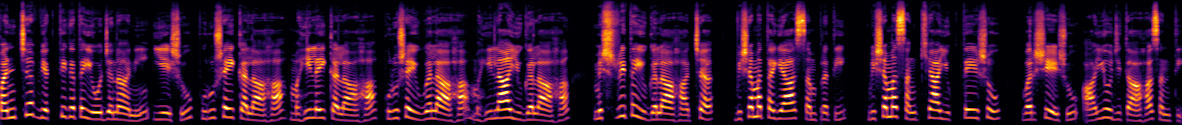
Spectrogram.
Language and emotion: Sanskrit, neutral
